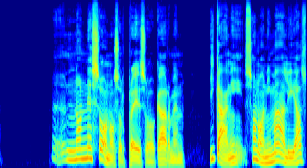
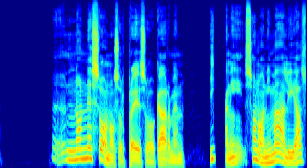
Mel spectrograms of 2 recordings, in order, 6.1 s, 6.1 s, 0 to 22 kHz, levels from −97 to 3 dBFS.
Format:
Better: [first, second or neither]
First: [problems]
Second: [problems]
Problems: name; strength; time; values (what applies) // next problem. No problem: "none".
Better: first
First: none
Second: audio cutting out; at 4.5 s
